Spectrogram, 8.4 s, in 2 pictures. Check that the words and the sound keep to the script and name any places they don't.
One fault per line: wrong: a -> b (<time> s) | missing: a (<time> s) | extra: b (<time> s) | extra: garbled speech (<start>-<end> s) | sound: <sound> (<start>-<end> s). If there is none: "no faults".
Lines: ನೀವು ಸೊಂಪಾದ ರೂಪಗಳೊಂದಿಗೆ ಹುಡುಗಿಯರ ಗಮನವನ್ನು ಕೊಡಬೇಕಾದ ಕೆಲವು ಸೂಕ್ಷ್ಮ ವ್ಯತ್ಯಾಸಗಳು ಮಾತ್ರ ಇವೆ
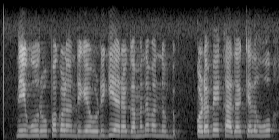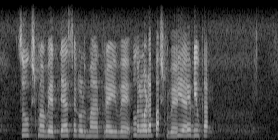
missing: ಸೊಂಪಾದ (0.5 s)
extra: garbled speech (6.2-7.3 s)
